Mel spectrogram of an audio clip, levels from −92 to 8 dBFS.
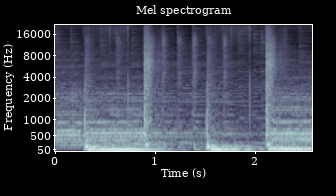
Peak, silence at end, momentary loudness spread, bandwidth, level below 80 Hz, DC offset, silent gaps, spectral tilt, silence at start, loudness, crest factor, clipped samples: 0 dBFS; 0 s; 9 LU; over 20 kHz; -14 dBFS; under 0.1%; none; -5.5 dB/octave; 0 s; -13 LUFS; 12 dB; under 0.1%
